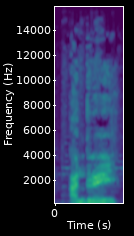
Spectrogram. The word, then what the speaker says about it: 안드레이: 지금 이 상황을 이분은 어떻게 보실지 러시아 출신 북한 전문가 국민대학교 안드레이 란코프 교수님 스튜디오에 직접 모셨습니다. 안녕하세요. 네, 안녕하십니까. 제가 발음을 잘했습니까? 안드레이. 잘했습니다. 네, 잘했습니다.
